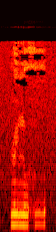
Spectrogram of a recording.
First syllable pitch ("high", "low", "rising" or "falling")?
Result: low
